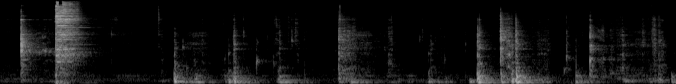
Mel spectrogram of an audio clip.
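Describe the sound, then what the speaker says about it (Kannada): Cooked lentils being mashed in a pot: a near series of irregular metal clinks and scrapes of a utensil against the pot, with softer wet knocks between the sharper hits. "ಇವಾಗ ಇದನ್ನು ಮಸ್ಕೊಳ್ಳೋಣ"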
